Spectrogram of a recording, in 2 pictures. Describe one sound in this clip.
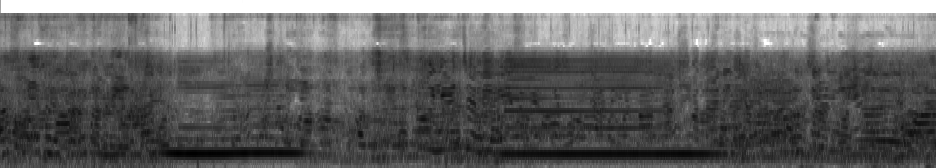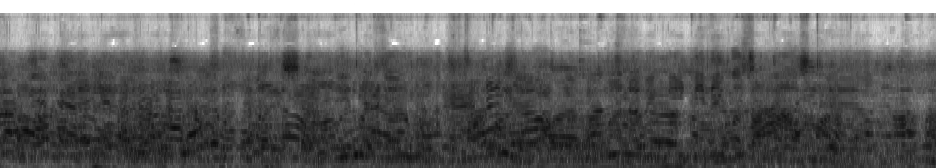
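A crowd of women chatters all around, close by.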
